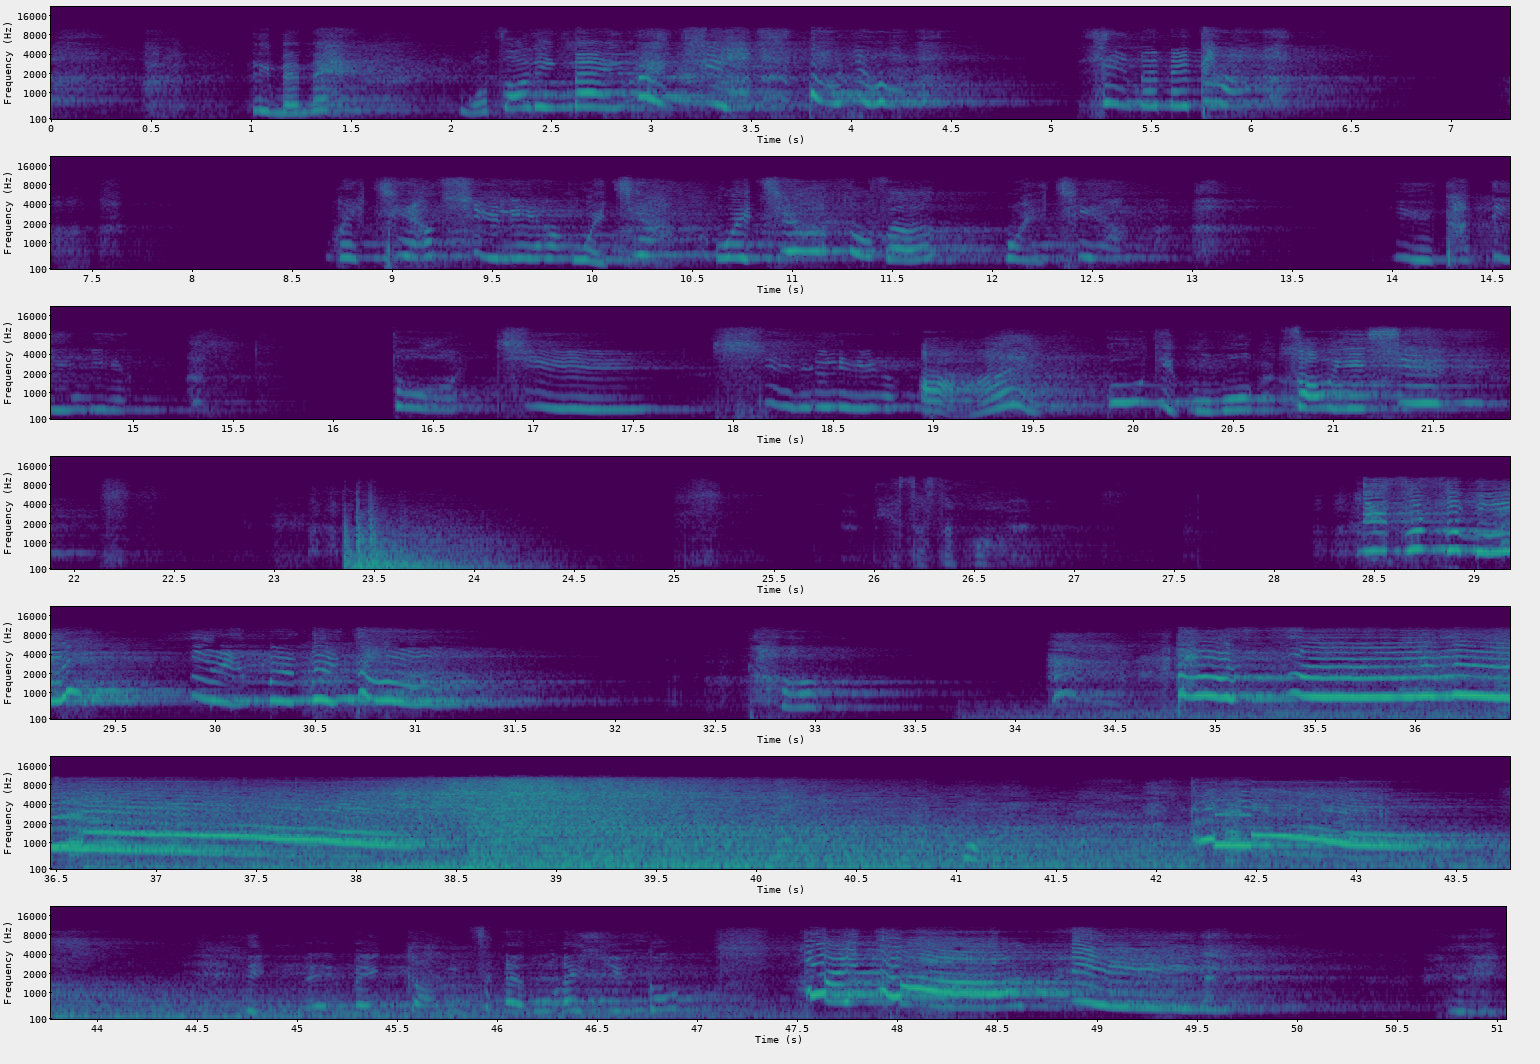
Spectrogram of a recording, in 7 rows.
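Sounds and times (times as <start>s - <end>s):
opera singer wailing cry: 34.9s - 38.4s.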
